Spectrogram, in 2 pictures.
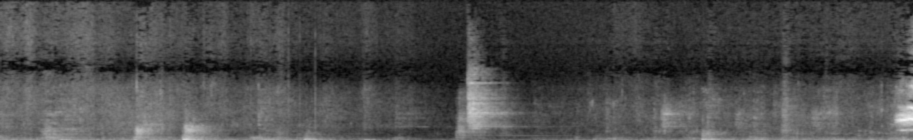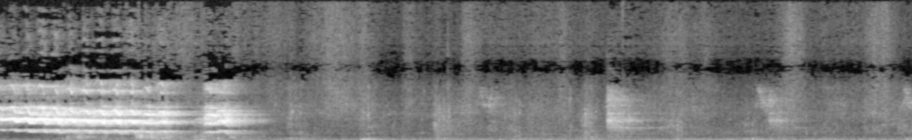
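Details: Friesian colts, one only three weeks old, playing and biting each other on a horse farm; one loud, steady neigh of about two and a half seconds midway, among scattered soft thumps and clicks.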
